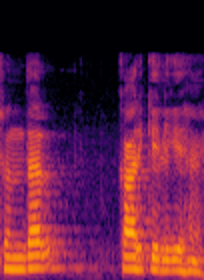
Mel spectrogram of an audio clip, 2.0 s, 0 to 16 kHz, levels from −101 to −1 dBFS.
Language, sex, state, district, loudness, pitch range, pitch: Hindi, male, Uttar Pradesh, Budaun, -24 LUFS, 145-170 Hz, 160 Hz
